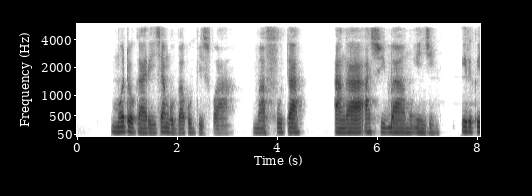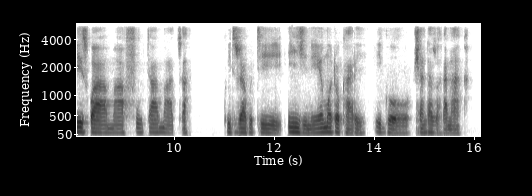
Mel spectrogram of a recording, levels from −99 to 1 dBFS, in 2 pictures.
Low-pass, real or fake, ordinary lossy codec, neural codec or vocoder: 5.4 kHz; real; AAC, 32 kbps; none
